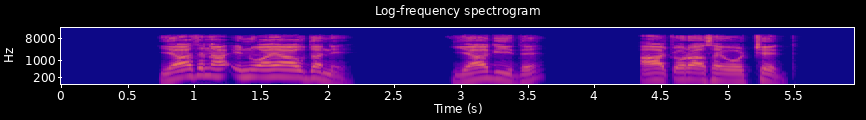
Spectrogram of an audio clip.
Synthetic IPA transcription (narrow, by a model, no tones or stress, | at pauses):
jaːt̪ɪnaːʔɪnːʊɐjaːwʊd̪ɐnḛː | jaːɡiːd̪ɛ | aːt͡ʃʼɔɾɐːs̬ɐjo̞ːt͡ʃːe̞ːd̪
